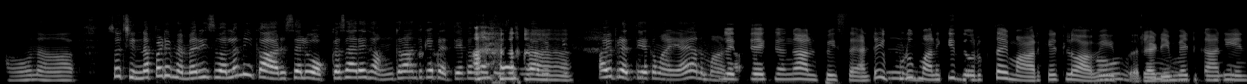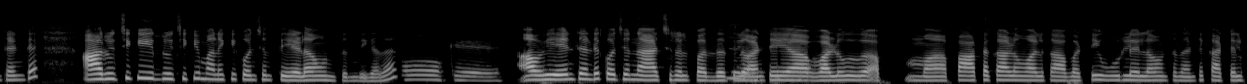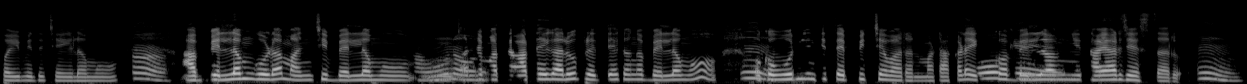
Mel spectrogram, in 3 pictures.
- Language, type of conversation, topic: Telugu, podcast, మీ కుటుంబానికి ప్రత్యేకమైన వంటకాన్ని కొత్త తరాలకు మీరు ఎలా నేర్పిస్తారు?
- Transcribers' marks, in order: in English: "సో"; in English: "మెమోరీస్"; chuckle; other background noise; in English: "మార్కెట్‌లో"; in English: "రెడీమేడ్"; in English: "నేచురల్"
